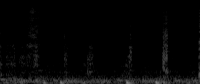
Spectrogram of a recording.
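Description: Pen scratching on paper as a word is handwritten: a string of short, faint strokes.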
